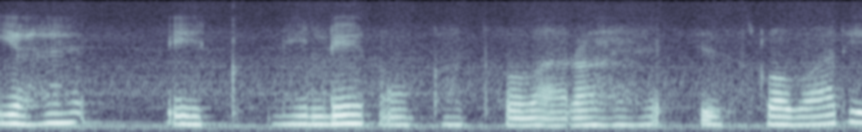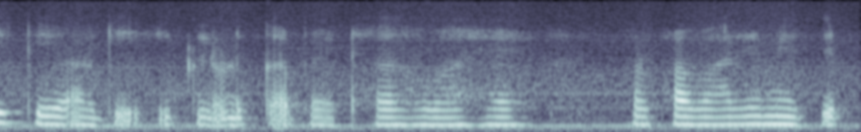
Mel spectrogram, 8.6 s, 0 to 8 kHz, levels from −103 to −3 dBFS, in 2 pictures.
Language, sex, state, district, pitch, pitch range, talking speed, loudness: Hindi, female, Uttar Pradesh, Varanasi, 175 Hz, 165-185 Hz, 145 wpm, -19 LUFS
